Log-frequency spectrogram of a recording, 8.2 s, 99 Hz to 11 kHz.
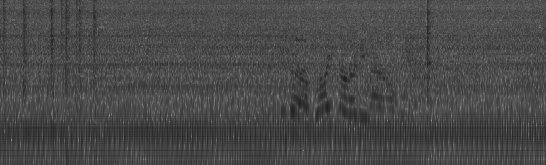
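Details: Scrap auction Honda generator, no new parts, breaker on, powering a 400 W halogen work light: steady even drone and constant low hum, no surging or misses; normal running under load.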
